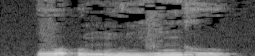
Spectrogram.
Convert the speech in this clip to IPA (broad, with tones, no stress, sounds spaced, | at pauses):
v o̰˧˨ ʔ ṵ˧˨ ŋ m ɨ̤˨˩ m v i˨˦ ŋ ɣ ṳ˨˩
